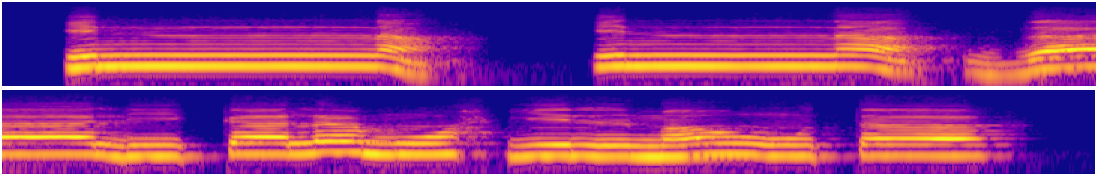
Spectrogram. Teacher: Ingat, dua huruf ni, nun dan mim yang bertanda sabdu. Hukumnya wajibul gunnah, wajib dengung dengan kadar 2 harakat.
